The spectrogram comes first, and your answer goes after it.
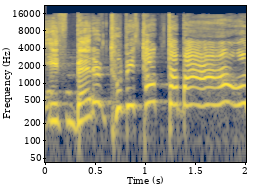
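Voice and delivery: very high-pitched put-on Irish accent. Repeating your quote for someone who asked what you said, do Oscar Wilde in an Irish accent. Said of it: "That's the best Irish accent I can do".

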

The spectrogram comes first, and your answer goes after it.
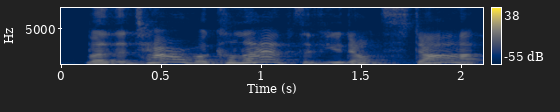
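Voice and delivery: screaming, pitched high. Reading a story, Bastian calls to the butterfly clowns; screaming. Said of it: "Bastian screamed".

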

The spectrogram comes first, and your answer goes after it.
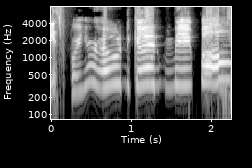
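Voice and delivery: very high, wailing, crying, tearful pleading voice. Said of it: "I'm, like, crying".

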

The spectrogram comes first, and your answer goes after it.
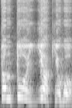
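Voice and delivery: very high, shrill shriek in hysterics. Narrator reads Bauli pointing at the window as gangsters approach, hysterical shouting. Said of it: "в істериці кричав Баулі".

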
